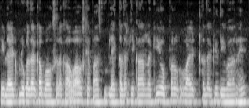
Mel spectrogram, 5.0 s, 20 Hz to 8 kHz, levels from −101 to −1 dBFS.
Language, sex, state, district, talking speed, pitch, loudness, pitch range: Hindi, male, Chhattisgarh, Bilaspur, 290 wpm, 145 Hz, -17 LUFS, 140-145 Hz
